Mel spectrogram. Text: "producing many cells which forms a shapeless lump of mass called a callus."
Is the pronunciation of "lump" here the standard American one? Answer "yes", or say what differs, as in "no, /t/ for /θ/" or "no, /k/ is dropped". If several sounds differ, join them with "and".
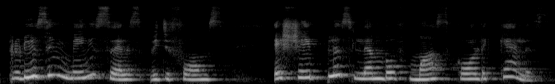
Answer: no, /b/ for /p/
